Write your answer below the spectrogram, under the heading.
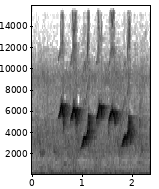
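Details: Cinereous tit singing, used to coax a bird that has stopped singing: clear high whistles paired with a lower upswept note, repeated as two identical three-note phrases, six notes in about one and a half seconds.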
